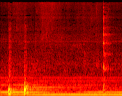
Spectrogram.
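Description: A steady low hum, made of several even tones, throughout, with two short dull knocks close together near the start as the glass measuring jug and wooden spoon are handled over the bowl of dough.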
